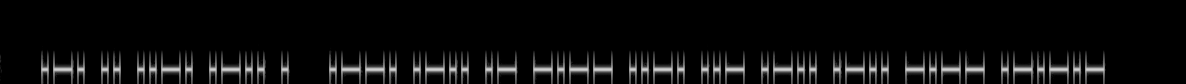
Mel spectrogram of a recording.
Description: Morse code, heard as a keyed tone, about 20 wpm, 700 Hz. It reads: RIFLE PLAYFULLY.
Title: A Sound Of Thunder 20wpm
